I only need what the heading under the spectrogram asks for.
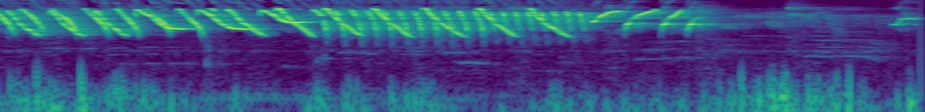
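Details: Singing canary, offered as a tutor for canaries learning songs: a rapid, rolling trill of high slurred notes about four a second, changing pattern midway before fading, over steady low rumbling background noise.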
